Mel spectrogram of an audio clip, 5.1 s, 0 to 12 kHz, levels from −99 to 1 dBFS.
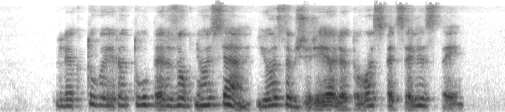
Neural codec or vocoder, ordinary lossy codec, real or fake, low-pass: none; Opus, 24 kbps; real; 9.9 kHz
